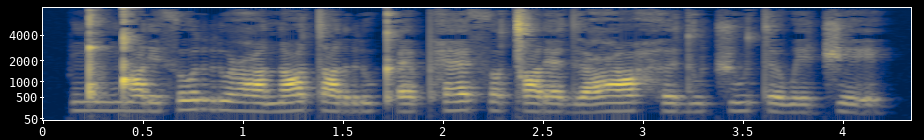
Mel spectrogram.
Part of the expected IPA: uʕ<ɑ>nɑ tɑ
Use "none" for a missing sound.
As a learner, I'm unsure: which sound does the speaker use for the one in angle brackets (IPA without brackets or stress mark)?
ɑ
